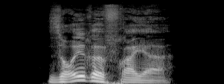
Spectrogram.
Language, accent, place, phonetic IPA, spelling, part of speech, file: German, Germany, Berlin, [ˈzɔɪ̯ʁəˌfʁaɪ̯ɐ], säurefreier, adjective, De-säurefreier.ogg
- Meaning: inflection of säurefrei: 1. strong/mixed nominative masculine singular 2. strong genitive/dative feminine singular 3. strong genitive plural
